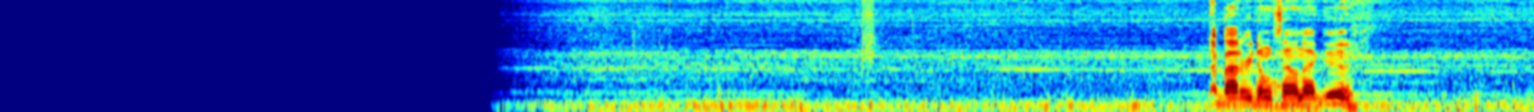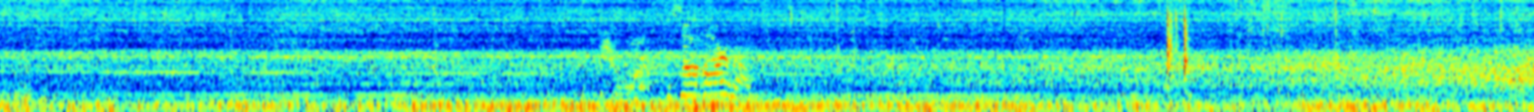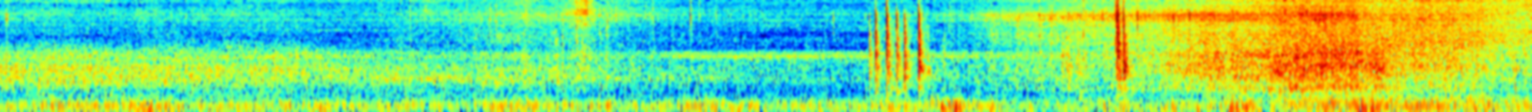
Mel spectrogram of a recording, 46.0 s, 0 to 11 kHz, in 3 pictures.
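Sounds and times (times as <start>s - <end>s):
engine low rumble: 4.9s - 46.0s
faint steady hum: 4.9s - 46.0s
gravel scraping and pouring: 25.8s - 37.5s, 39.3s - 46.0s
rocks clinking: 39.4s - 43.8s.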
